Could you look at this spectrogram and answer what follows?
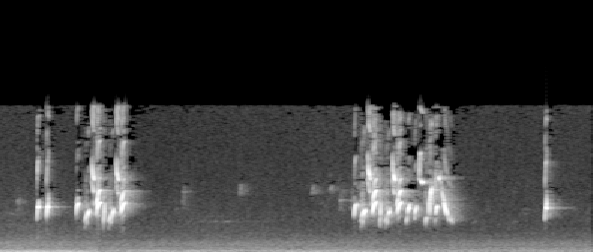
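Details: Goldfinch song used to teach young birds: a couple of sharp chirps leading into a twittering phrase, a pause, a second long tinkling trilled burst, and a final lone chirp.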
